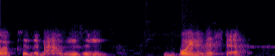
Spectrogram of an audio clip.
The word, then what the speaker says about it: Buena Vista: So they literally go up to the mountains in Buena Vista, right? If you pronounce it like a true Coloradan, and they hack up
